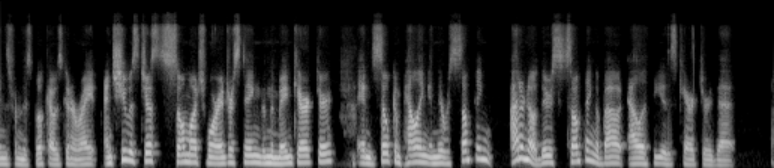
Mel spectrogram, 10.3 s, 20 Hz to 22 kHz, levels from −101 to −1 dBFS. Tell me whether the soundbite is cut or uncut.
cut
